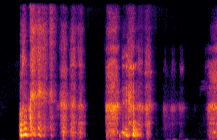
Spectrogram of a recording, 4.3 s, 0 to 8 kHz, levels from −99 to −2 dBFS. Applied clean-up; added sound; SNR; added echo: neural mask model Resemble Enhance denoiser.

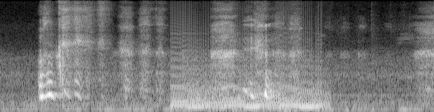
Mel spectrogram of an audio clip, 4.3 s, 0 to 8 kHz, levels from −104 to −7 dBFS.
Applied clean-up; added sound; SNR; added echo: none; Bass guitar; -1 dB; none.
